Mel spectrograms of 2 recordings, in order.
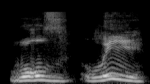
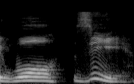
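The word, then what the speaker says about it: Woolsey: see that it's sey so now we have a whole generation of students and flight instructors calling it wols Le Peak when it's really wool Z Peak woy Peak um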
